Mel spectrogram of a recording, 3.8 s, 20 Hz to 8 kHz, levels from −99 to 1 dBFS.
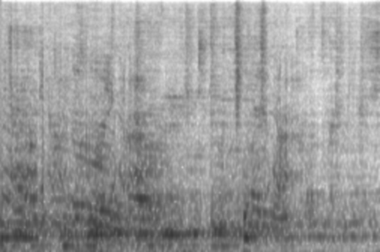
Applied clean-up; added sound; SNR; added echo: neural separator model SepFormer DNS4.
